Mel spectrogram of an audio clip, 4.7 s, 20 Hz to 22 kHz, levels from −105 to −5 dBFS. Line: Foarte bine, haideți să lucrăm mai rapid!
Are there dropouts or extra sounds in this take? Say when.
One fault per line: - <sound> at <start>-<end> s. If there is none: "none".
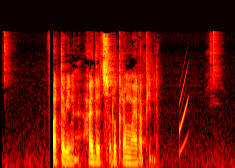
- dropout at 1.0-1.1 s
- chirp at 3.6-3.8 s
